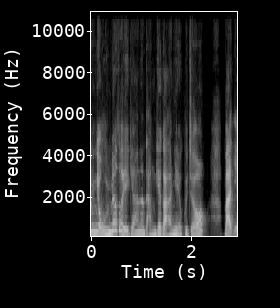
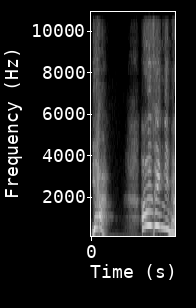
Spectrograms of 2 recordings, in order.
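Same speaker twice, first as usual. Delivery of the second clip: put-on much higher, louder yell of a child; child calling out; 13 semitones higher, 7 dB louder, slower than usual. Child yelling for the teacher, high and loud. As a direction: shout across the room for the teacher.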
